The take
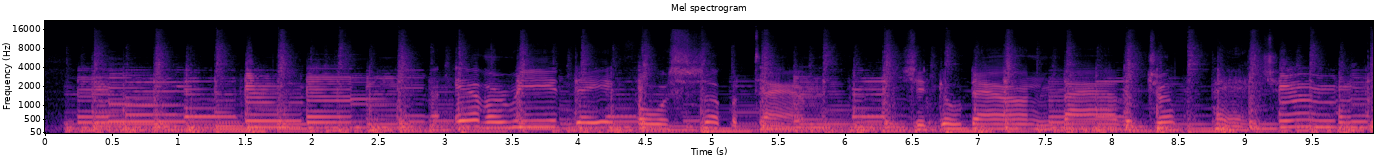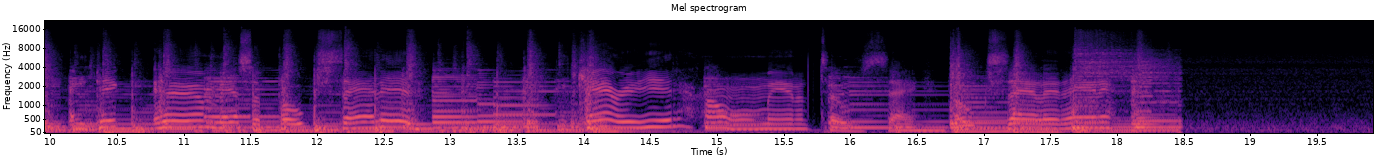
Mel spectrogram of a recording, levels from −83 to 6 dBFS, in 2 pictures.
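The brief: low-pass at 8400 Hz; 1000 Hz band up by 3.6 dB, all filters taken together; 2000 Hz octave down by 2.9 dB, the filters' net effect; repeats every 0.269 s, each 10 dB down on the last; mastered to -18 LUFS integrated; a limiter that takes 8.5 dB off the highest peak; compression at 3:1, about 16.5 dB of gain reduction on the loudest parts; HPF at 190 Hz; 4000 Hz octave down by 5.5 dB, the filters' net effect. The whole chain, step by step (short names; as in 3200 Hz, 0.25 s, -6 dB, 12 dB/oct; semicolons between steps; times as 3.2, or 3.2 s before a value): HPF 190 Hz; LPF 8400 Hz; bell 1000 Hz +6 dB; bell 2000 Hz -4.5 dB; bell 4000 Hz -6 dB; compressor 3:1, threshold -46 dBFS; limiter -36.5 dBFS; feedback echo 0.269 s, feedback 32%, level -10 dB; gain +28 dB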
